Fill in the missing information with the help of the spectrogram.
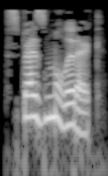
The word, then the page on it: spasmolytic: British English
